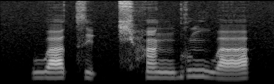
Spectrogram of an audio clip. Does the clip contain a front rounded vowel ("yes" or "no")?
no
